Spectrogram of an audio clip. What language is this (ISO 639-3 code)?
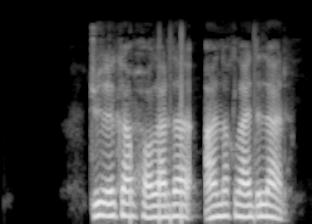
uzb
